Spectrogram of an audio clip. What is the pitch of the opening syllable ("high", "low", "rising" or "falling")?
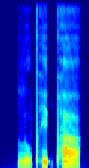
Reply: low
